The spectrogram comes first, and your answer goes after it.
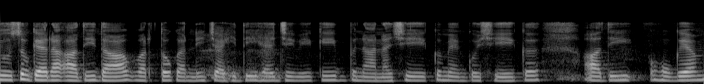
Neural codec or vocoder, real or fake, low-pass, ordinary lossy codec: none; real; 7.2 kHz; none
